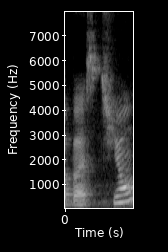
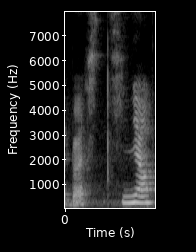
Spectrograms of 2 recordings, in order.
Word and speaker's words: Bastien: On ne dit pas Bastien, mais Bastien. Le EN devient 1 et non pas en.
